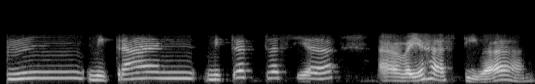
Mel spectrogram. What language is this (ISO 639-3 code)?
san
